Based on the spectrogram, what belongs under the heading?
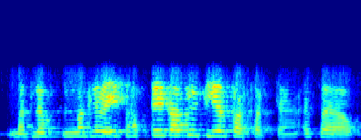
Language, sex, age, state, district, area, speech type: Hindi, female, 30-45, Madhya Pradesh, Seoni, urban, conversation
